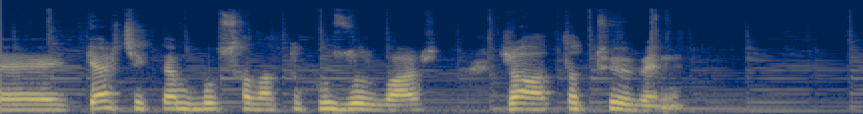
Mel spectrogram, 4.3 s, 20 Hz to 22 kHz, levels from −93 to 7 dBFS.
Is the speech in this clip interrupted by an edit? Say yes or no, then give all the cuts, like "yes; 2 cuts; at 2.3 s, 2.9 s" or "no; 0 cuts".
no; 0 cuts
